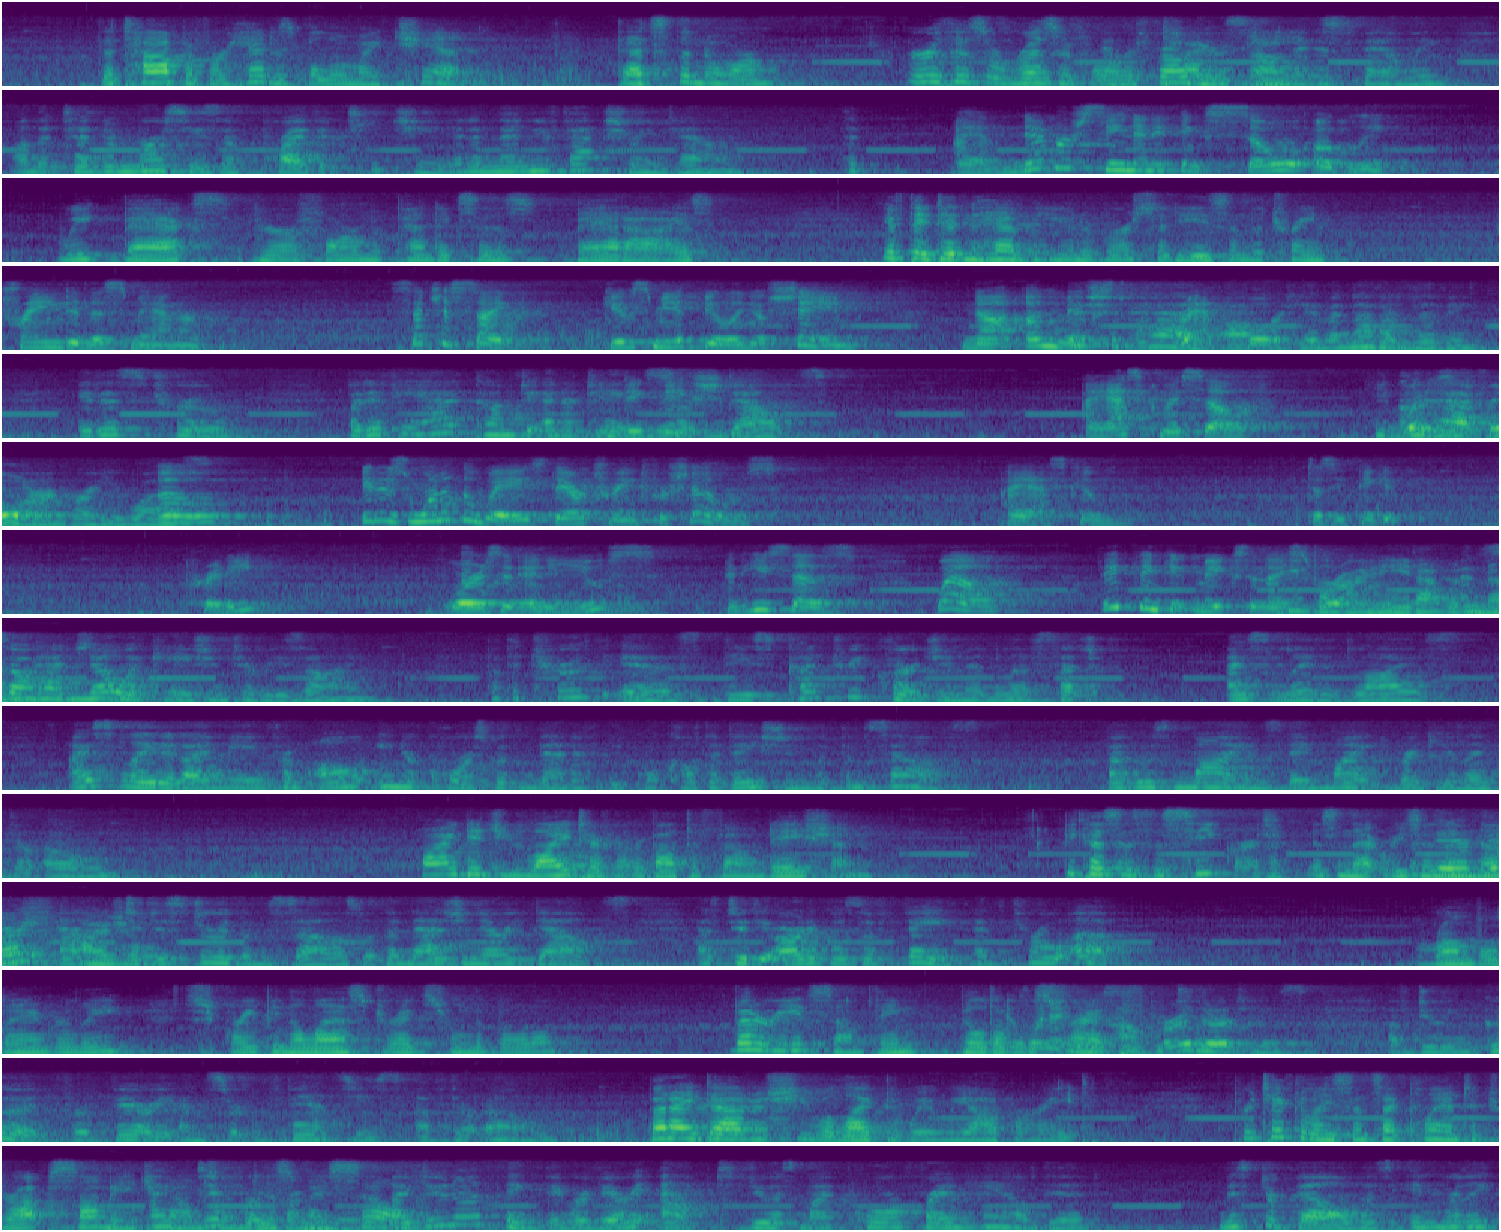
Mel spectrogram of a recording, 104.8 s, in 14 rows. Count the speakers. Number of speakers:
3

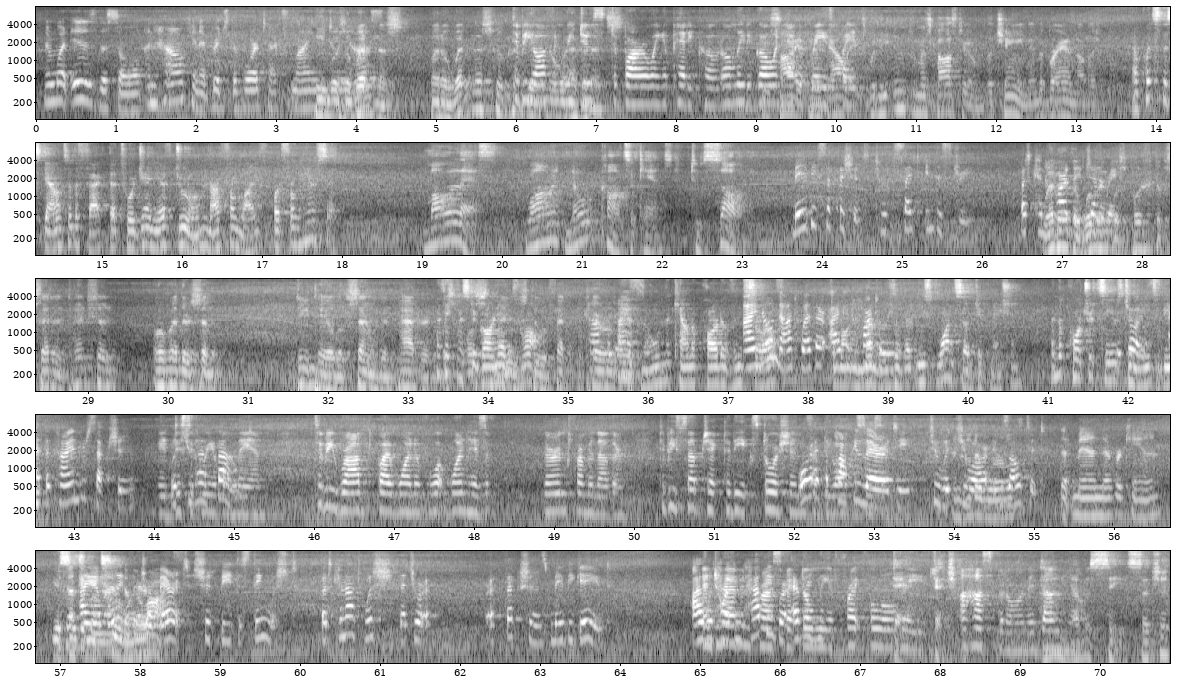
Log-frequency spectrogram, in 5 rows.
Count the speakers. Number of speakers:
7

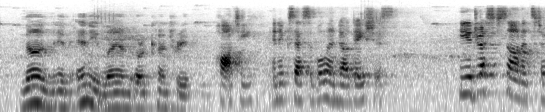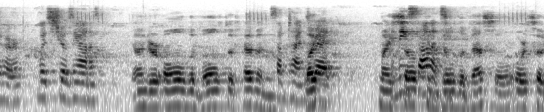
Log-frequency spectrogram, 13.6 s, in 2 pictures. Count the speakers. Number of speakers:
2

